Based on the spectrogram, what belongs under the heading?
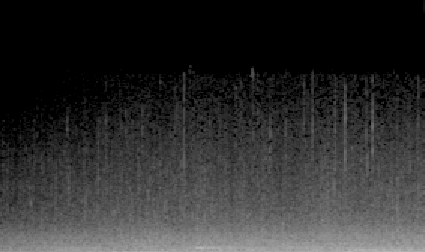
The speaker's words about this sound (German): Durch ein großes Glasfenster am Ende kannst du auch hier das Meer sehen. Die Gezeiten, die rhythmisch an den Strand treffen und dann wieder ins Meer zurückkehren.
